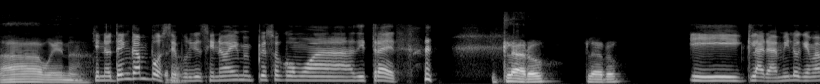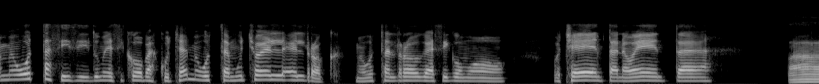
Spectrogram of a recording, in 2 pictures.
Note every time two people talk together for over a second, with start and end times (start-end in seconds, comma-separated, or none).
none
